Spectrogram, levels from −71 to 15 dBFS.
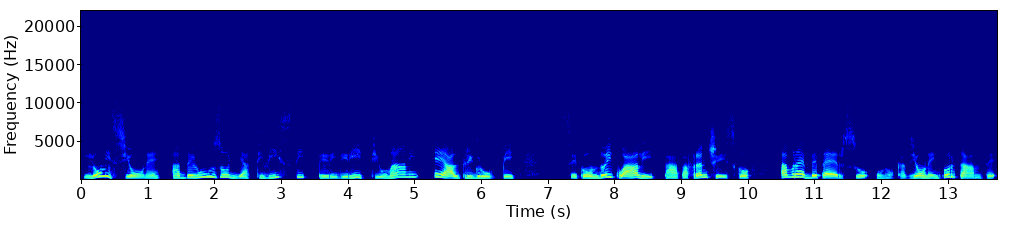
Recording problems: muffled; very; fading above 3.5 kHz
thin; somewhat; fading below 500 Hz

